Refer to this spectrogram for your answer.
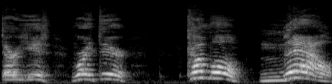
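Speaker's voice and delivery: slow coach yell, "now" drawn out. Retelling how a hunting partner urged him on: imitating someone yelling. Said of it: "Rick's yelling at me".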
